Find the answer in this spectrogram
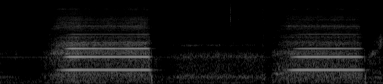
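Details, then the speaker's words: Two steady high whistles, each about a second, during inhalation through the spacer chamber of a Flovent metered dose inhaler in a teaching demonstration; the noise stops when no medication is left in the chamber. "makes a noise when the noise is gone means there's no medication left on this chamber"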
